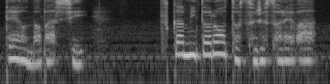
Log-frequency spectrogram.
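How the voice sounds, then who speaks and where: An actress playing a gentle young woman in a Japanese visual novel, softly intimate and playfully polite. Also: a little high, lively intonation, quick pace, slight background noise, lightly acted. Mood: wistful, hushed.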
